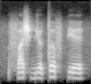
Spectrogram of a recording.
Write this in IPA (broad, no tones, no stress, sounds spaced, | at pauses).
f a ʃ bʲ ə t̪ ə f pʲ e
